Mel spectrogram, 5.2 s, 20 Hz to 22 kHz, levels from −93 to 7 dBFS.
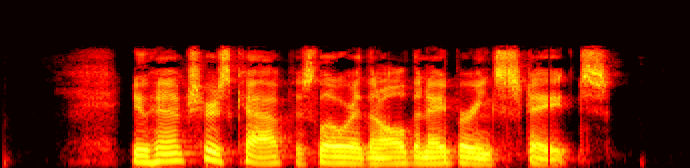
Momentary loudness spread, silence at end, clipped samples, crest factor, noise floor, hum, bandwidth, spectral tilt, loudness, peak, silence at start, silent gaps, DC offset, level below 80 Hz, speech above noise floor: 4 LU; 0.6 s; under 0.1%; 14 dB; -69 dBFS; none; 8.4 kHz; -4 dB/octave; -15 LUFS; -2 dBFS; 0.75 s; none; under 0.1%; -54 dBFS; 54 dB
